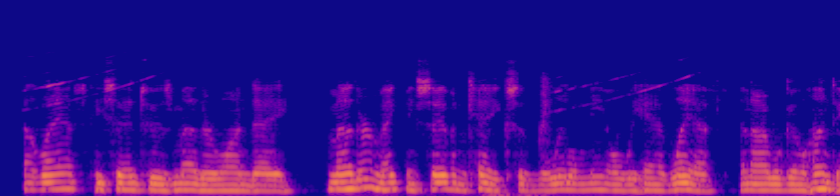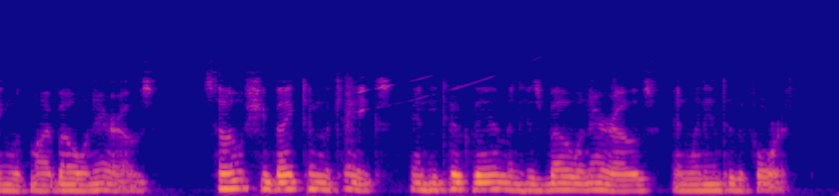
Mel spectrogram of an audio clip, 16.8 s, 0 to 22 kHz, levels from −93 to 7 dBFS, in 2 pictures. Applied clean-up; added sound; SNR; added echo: neural mask model DeepFilterNet 3.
